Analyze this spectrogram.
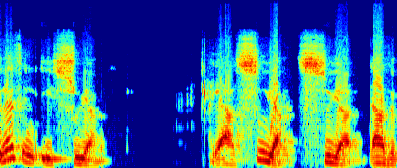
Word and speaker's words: suya: Suya Suya that's the pronunciation Suya.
